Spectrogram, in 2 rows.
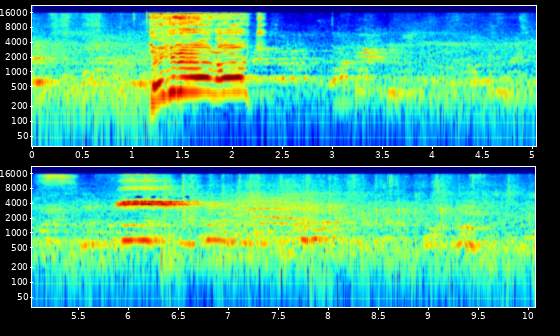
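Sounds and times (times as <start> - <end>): voices in a gym: 0.0 - 10.0
referee's whistle blast: 5.9 - 6.8.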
